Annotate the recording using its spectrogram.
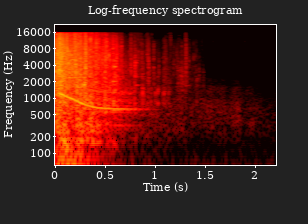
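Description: Cartoon crash sound effect of something breaking, struck right at the start, with a falling whistle-like tone that drops and settles as it fades out within about a second.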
